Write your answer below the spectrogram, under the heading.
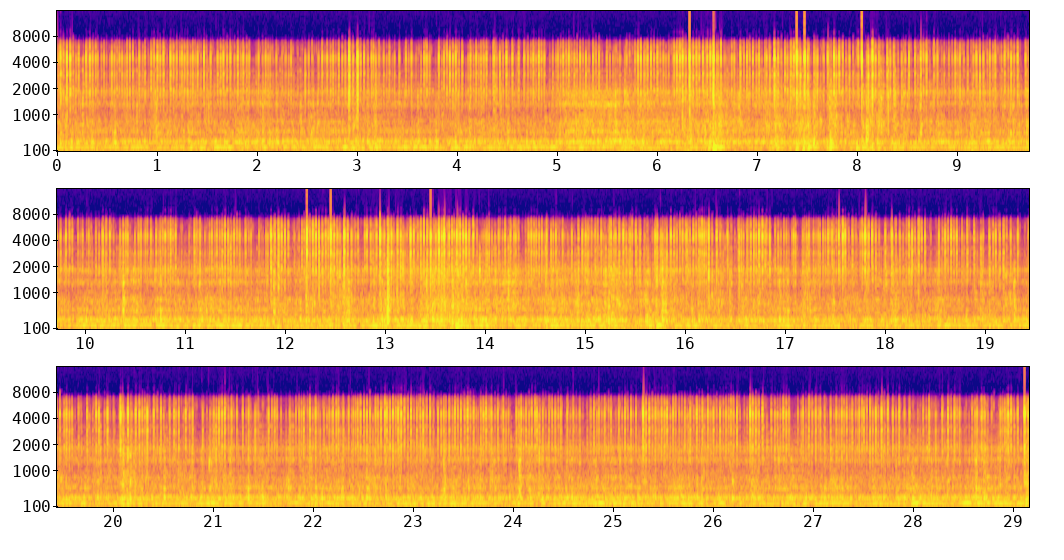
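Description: Small motorcycle engine running at a steady pace, heard from the bike while it rides along a dirt road, with a few brief knocks about a quarter to halfway through.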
